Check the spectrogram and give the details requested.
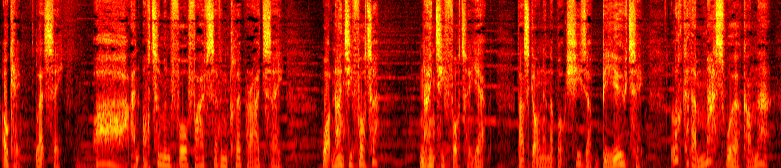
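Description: A man voicing an excitable young male ship enthusiast who gushes and stammers when shocked. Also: medium pitch, moderate pace, soft background music, close to an everyday voice. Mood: enthusing.

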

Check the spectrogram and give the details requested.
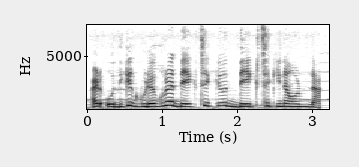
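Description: A woman's voice: high-pitched, normal speed, a little mellow. A young woman narrating a casual family vlog, chatting directly to her viewers. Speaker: vlogger.

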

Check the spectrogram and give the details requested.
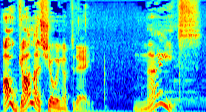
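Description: A man's voice: medium pitch, huge pitch swings, takes it slowly, fairly bright tone. A middle-aged man playing a game on stream, reading lines aloud and commenting on them. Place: indoors at a desk, headset on. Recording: music behind the voice.

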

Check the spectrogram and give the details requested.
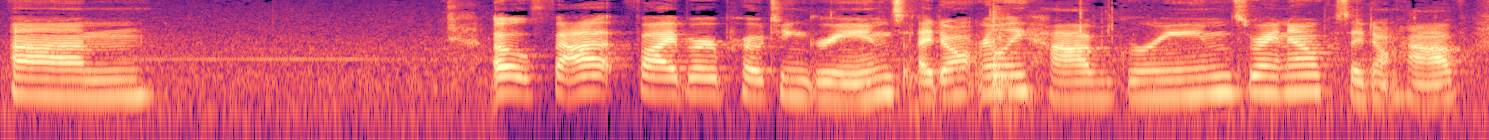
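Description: A woman's voice: medium pitch, steady tone, takes it slowly, a bit bright, slight background noise, poor audio. A woman, chatting casually to camera in an informal, meandering way, as if thinking aloud. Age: 20s. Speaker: lifestyle vlogger. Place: home apartment kitchen, sometimes street. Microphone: handheld or propped camera.

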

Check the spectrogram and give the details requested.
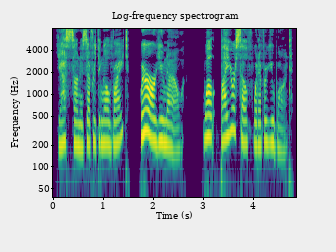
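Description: A woman voicing a scheming middle-aged nanny who talks high and flustered, evasive and then cold. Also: animated, normal speed, no room sound, clean studio sound, natural voice. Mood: sly.

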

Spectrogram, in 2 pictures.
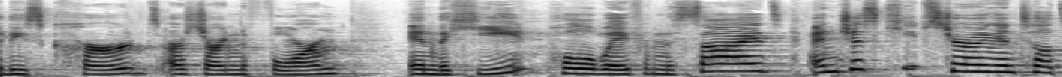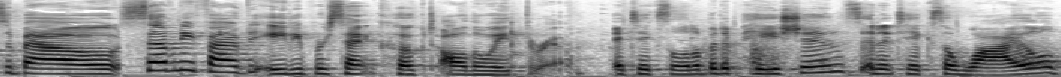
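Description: A woman's voice: fairly high pitch, a bit bright. A young woman in her twenties hosting a home cooking tutorial, bubbly and chatty, gushing over the food. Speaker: cooking show host. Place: large home kitchen, indoors.

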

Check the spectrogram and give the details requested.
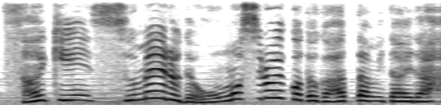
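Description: A woman's voice: very high voice, very animated, fairly quick, heavily acted. A woman voicing an earnest, eager teenage girl ranger in a video game, speaking plainly with slight hesitation. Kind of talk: Japanese game character acting. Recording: soft music behind the voice.

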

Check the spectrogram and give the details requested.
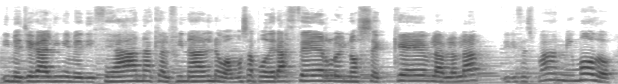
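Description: A young woman from Spain with a Spanish accent chats to the camera in a small indoor room. She talks in an animated, expressive way, with a fairly high voice, and faint music plays underneath. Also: a little fast. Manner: animated, expressive, gestures a lot. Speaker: travel vlogger. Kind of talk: casual vlog monologue.

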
